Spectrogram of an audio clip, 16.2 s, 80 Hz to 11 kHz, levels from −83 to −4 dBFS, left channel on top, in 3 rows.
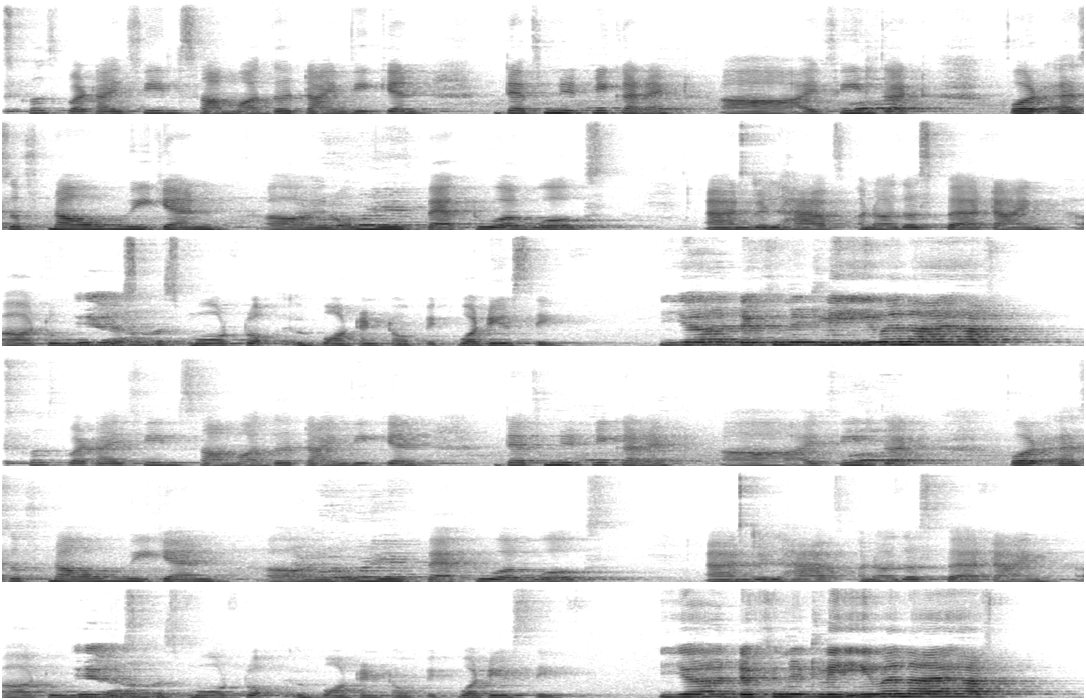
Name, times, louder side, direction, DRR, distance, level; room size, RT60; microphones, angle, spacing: voice 1, 0.0-8.4 8.9-13.6, left 3 dB, 25° left, 10 dB, 0.3 m, -26 dB
sound 1, 1.6-7.9, left 2 dB, 80° right, 3.7 m, -37 dB
voice 2, 11.2-11.7 14.1-15.8, right 2 dB, 45° right, 3 dB, 1.4 m, -19 dB
7.9 x 5.0 x 5.8 m, 0.86 s
head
